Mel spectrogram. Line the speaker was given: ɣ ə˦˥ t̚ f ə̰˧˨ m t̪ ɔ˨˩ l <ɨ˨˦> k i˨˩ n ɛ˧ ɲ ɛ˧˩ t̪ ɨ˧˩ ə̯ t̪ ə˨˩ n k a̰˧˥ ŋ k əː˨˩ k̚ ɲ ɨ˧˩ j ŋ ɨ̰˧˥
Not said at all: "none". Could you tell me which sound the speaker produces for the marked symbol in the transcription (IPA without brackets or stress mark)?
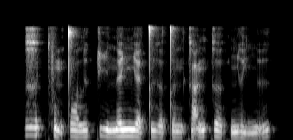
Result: ɨ˨˦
